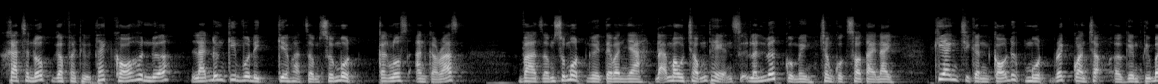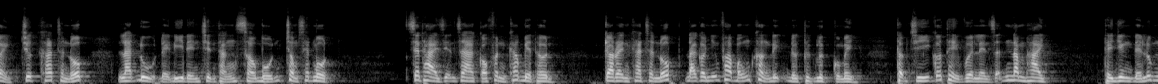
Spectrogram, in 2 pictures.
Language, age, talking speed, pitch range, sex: Vietnamese, 20-39, 270 wpm, 140-185 Hz, male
